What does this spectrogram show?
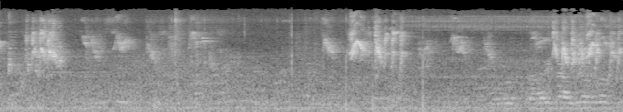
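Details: Chirping sparrows at a balcony: bursts of harsh, bright notes near the start, another cluster in the middle and a final run near the end, with quieter gaps of low background noise between.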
